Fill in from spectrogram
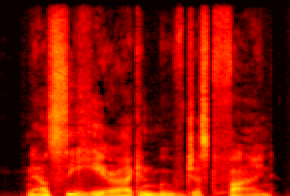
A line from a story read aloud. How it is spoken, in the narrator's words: Silas grumbled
